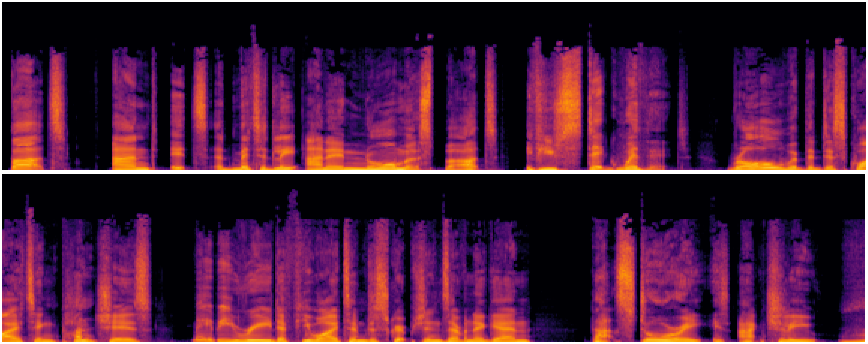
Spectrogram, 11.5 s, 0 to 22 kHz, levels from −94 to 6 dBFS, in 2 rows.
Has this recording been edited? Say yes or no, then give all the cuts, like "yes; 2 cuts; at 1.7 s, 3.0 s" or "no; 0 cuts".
yes; 2 cuts; at 3.4 s, 8.8 s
